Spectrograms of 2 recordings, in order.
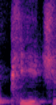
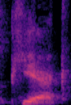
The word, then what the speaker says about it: Piëch: However, when Ferdinand Piëch, and that's how you pronounce it, a lot of people say Peach and Pike, and a lot of it's Piëch, was still alive, he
